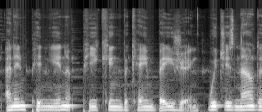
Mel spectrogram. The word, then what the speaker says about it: Beijing: In Chinese, this city's name has always been pronounced as Beijing.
